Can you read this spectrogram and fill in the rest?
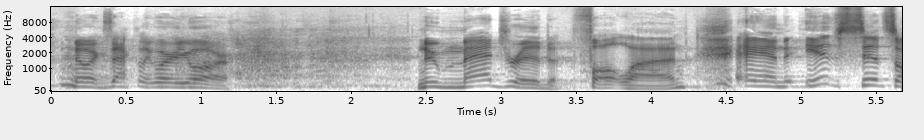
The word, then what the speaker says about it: New Madrid: now I'm not going to say this right, so this is how you know I'm from, not from there, but the New Madrid fault line? Madrid. Yep. New Madrid fault line.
